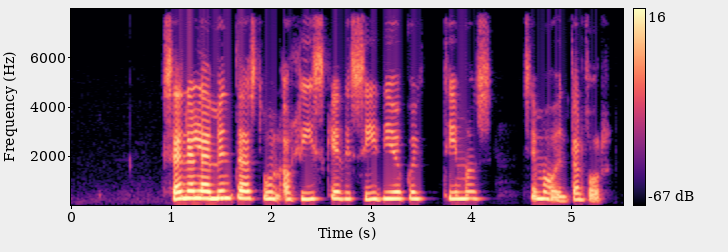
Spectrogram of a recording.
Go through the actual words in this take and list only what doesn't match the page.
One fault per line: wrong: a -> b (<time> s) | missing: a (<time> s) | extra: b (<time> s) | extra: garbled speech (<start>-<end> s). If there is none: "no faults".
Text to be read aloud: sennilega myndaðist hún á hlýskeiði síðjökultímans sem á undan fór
no faults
